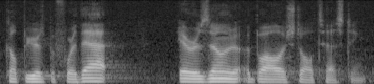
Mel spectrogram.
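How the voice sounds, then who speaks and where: A man testifying at a legislative hearing, speaking in a measured, persuasive way with small restarts. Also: lowish voice, fairly even intonation. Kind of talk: formal testimony. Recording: long reverb of a large hall.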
